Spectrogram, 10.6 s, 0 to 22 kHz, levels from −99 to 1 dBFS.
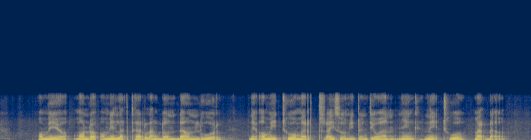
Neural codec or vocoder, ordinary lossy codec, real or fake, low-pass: codec, 16 kHz, 8 kbps, FreqCodec, smaller model; none; fake; 7.2 kHz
